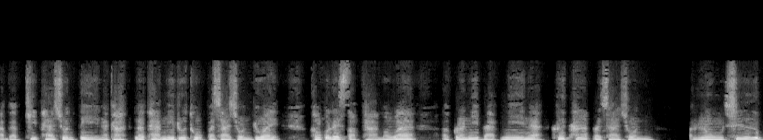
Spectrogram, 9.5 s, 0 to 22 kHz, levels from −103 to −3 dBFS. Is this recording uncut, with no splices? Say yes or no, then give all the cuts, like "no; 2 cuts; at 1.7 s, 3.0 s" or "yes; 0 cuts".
no; 2 cuts; at 1.6 s, 6.8 s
